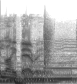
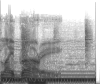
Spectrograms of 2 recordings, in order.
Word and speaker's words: library: i'm stupid double quote say libary it's pronounced library jeez make super wake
